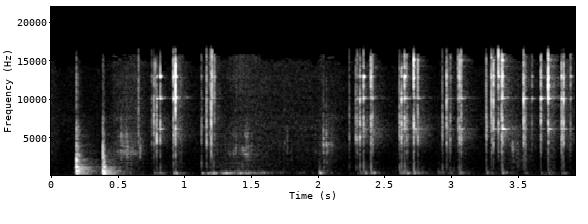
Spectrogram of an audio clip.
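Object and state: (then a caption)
Glass perfume bottle. Long nails tap and scratch a small square glass perfume bottle with a black cap, partly filled with liquid, on both the glass and the cap. Two bright, sharp clicks come first, followed by a run of quieter, dry taps and brief scratches. Each sound dies away almost at once.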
